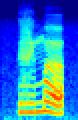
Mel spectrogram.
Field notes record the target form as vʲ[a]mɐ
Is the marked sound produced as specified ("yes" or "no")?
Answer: no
